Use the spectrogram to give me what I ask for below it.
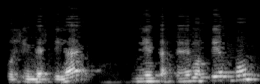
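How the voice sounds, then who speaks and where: A man's voice: fairly high pitch, animated, moderate pace, warm tone, husky, rough recording. A man attending an online Hebrew seminar, asking long winding questions and thinking aloud, on a computer mic. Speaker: seminar participant.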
